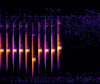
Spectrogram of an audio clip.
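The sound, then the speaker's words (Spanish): A Facebook notification sound in a horror film about the internet: a rapid string of short, bright electronic beeps at one pitch, with a single lower beep partway through, stopping abruptly. “entra una notificación de Facebook.”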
